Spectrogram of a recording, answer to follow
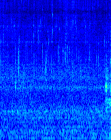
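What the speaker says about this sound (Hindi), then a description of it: "अब प्याज़ को हमने ब्राउन करना है, तो अच्छा गोल्डन कलर आने तक हम प्याज़ को जो है ना वो फ्राई कर लेंगे।" Chopped onions sizzle in hot ghee inside a pressure cooker, a steady faint crackling fry with a small pop near the end, no voices.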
